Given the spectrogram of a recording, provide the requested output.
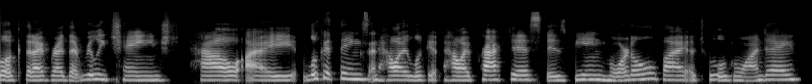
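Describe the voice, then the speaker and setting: A woman's medium pitch in monotone, flat intonation with hardly any pauses, recorded very cleanly against a silent background, with a dry, close sound and no echo. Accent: American. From US Midwest, Kansas City, Missouri. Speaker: occupational therapist and advocacy educator. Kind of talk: podcast interview. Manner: fast.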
